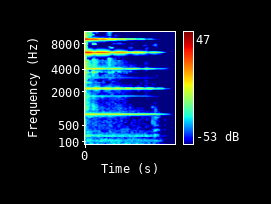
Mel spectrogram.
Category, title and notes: Sound effects > Objects / House appliances
BELLHand-Samsung Galaxy Smartphone, CU Desk, Ring 09 Nicholas Judy TDC
A desk bell ringing
bell, desk, Phone-recording, ring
